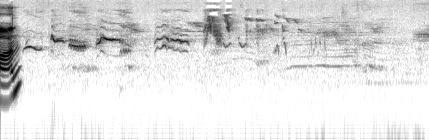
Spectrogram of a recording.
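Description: Birds chirping faintly in the background, a string of short chirps over the first couple of seconds, after the tail of a spoken word at the very start. A faint steady tone follows near the end.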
